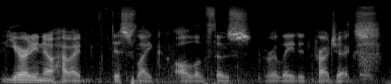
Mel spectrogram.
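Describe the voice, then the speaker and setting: A man's voice: sits low, fairly even intonation, moderate pace, bright, forceful tone, slight background noise. A man streaming a video game, chatting casually and rambling off into enthusiastic tangents. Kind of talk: casual gaming stream chat.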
